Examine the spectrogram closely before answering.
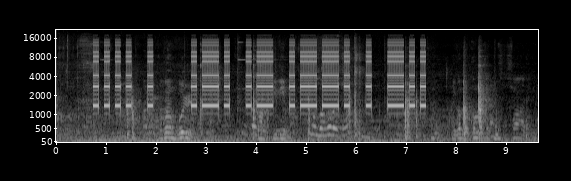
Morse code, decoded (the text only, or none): HE RAPED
